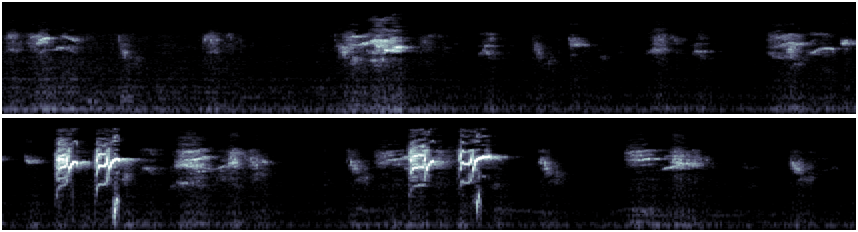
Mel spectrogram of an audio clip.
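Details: Lively female sunbird, kolibri ninja, singing to provoke other sunbirds. Scratchy high twittering phrases alternate with pauses, with two louder bursts of piercing chirps and fast downslurred squeaks.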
